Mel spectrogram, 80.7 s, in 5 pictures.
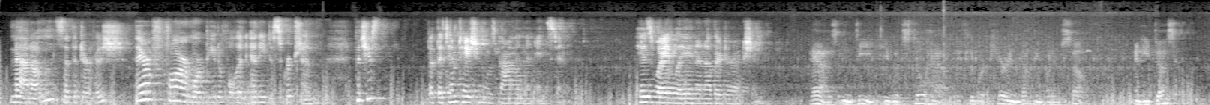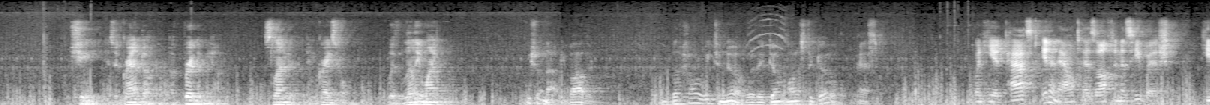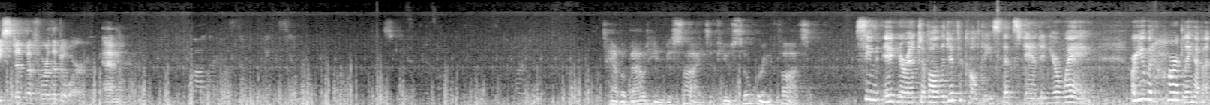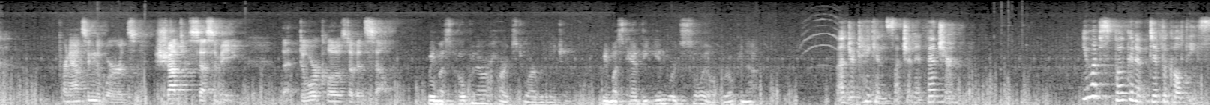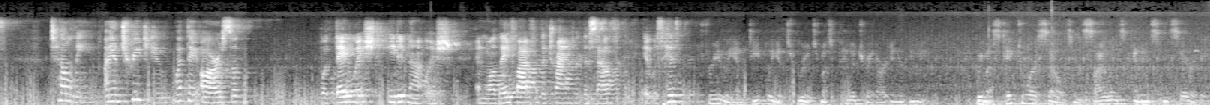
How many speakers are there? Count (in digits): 7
